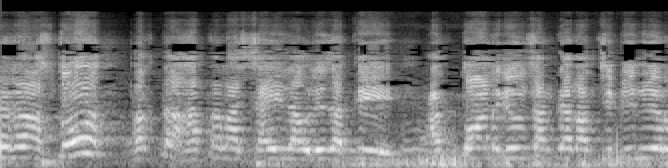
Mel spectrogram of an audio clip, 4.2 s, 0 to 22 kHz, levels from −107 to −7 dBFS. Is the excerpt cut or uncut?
uncut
